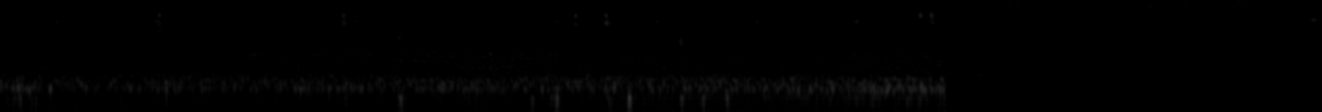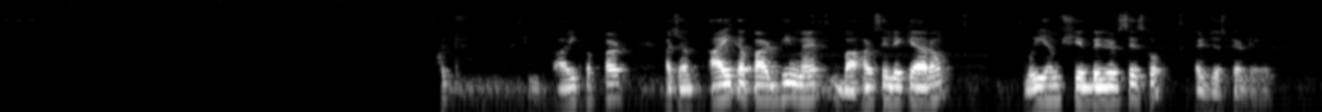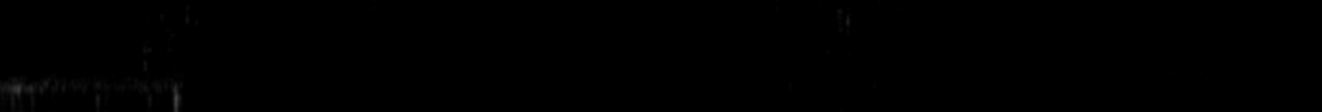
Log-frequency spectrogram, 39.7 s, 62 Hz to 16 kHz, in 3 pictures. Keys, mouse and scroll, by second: 1.5-4.2 drag, 4.2 alt+scroll up 1, 4.6 alt+scroll down 1, 5.5 space, 5.8 click, 6.1 space, 6.5 alt+scroll up 1, 7.0 space, 9.2-15.9 drag, 15.9 alt+scroll down 1, 16.4 space, 16.6 click, 16.7 space, 16.9 alt+scroll up 1, 17.3 space, 17.5 click, 17.5 space, 21.3-27.5 drag, 27.5-27.9 alt+scroll down 1, 28.1 scroll, 28.3 ctrl+z, 29.4-31.0 drag, 32.2 alt+scroll down 1, 33.3 click, 34.3 space, 34.5 click, 34.5 space, 34.8 ctrl+z, 35.1 space, 35.3 click, 35.4 space, 36.4-37.7 drag, 39.0 alt+scroll up 1.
